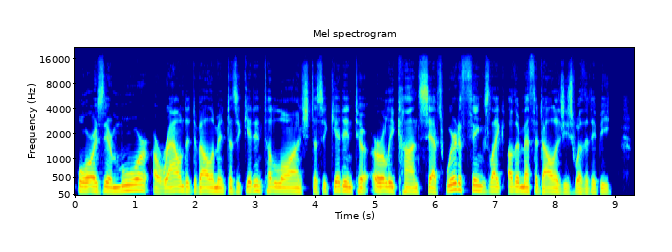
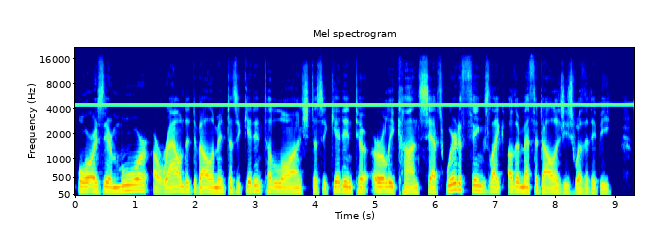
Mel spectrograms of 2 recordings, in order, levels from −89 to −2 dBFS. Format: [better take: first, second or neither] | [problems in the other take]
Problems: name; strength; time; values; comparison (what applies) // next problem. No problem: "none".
first | high-pitched whine; loud; throughout; 4.5 kHz, 9 dB below the speech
